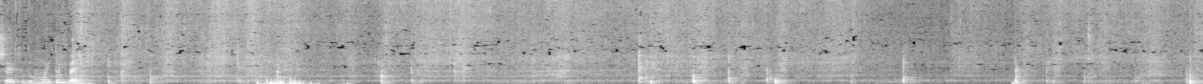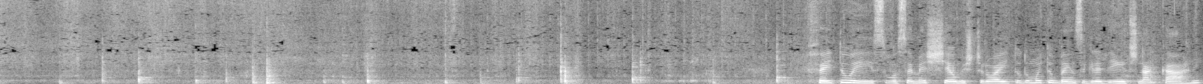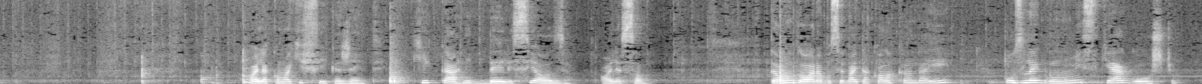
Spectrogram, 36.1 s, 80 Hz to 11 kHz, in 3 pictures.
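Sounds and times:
meat sizzling: 0:00.0 - 0:35.8
wooden spoon scraping a pot: 0:00.4 - 0:20.3.

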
